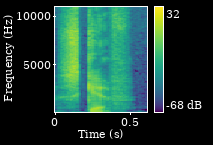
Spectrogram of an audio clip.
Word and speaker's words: SCIF: They call it a SCIF, pronounced skiff.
